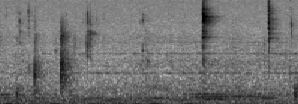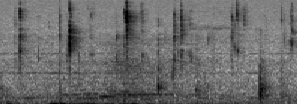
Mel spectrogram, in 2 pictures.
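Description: Crisp clicks and crackles of children biting and chewing crunchy sugar-coated cheese rice cakes (getas keju), the sharpest about two seconds in and again a little after four seconds.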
